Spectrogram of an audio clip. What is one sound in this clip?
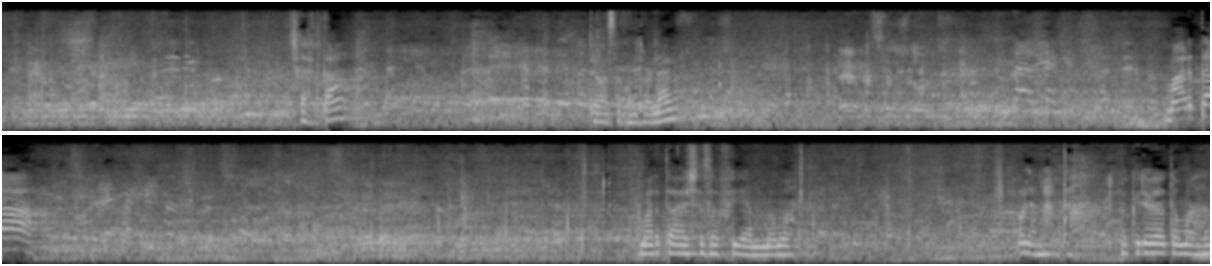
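A young woman speaks in a tearful, shaky voice.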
